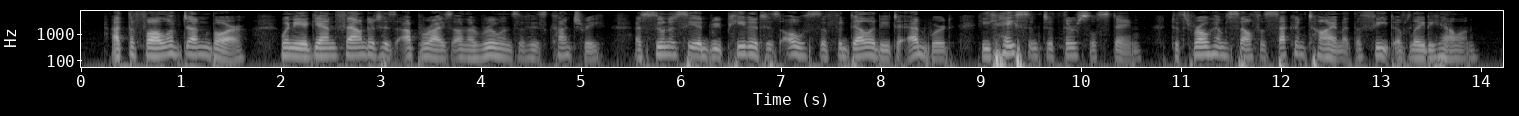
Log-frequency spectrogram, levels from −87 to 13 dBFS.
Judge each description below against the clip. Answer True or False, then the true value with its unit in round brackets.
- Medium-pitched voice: True (145 Hz)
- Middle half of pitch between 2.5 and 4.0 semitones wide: True (3.5 semitones)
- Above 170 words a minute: True (190 wpm)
